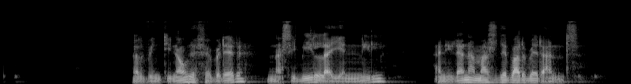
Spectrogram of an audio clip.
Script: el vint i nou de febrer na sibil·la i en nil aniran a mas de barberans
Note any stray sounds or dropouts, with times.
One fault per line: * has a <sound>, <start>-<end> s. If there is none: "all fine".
all fine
